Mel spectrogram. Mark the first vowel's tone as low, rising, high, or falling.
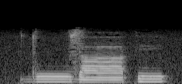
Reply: low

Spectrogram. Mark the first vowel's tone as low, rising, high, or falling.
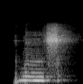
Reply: low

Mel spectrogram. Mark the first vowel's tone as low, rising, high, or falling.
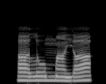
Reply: low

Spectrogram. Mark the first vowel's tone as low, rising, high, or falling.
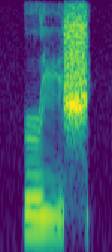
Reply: low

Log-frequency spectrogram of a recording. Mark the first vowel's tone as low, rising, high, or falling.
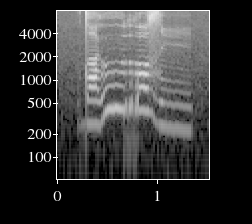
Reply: low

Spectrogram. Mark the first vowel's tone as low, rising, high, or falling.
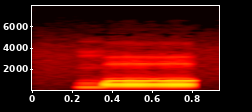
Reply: low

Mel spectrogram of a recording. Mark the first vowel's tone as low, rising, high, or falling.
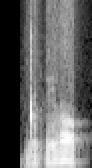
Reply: low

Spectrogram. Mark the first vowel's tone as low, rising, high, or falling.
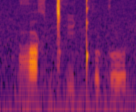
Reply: high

